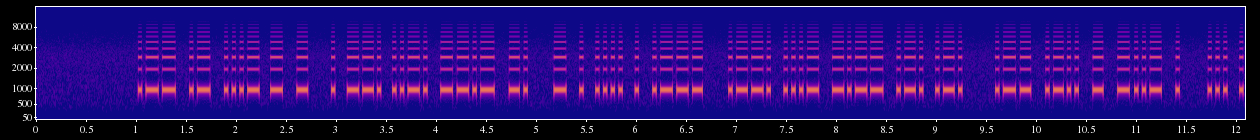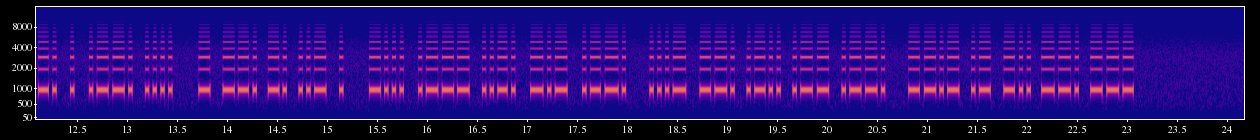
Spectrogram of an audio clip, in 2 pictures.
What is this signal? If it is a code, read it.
Morse code, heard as a keyed tone, hand-sent with a bug key, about 31 wpm, 970 Hz. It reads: WAVTT EGFQN TEHEJ PVYRR WLTXE SREPH TGNUE BJFKP VGLWP QADGO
